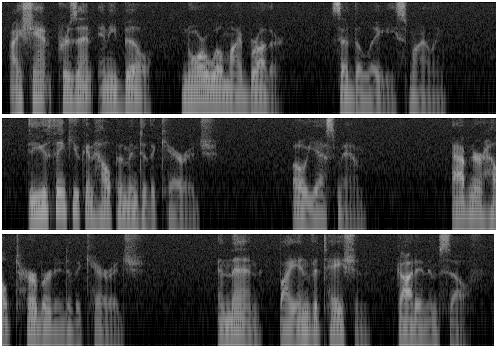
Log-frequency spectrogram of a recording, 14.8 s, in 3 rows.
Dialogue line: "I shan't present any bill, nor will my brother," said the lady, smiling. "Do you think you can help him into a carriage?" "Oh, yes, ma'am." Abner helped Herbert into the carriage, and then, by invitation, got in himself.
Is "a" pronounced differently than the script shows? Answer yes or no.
yes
